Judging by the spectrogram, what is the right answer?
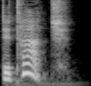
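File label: "detach", British English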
